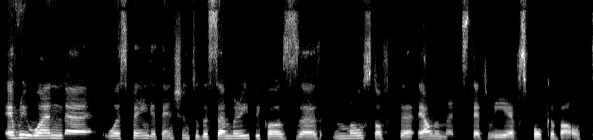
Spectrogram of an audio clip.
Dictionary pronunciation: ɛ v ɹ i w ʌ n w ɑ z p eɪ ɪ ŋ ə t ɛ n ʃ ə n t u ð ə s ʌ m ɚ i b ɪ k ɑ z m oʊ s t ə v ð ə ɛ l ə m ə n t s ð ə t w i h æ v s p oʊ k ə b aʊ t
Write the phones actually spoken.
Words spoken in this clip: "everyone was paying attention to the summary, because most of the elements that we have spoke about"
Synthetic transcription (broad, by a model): ɛ v ɹ i w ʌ n w ɑ z p eɪ ɪ ŋ ə t ɛ n ʃ ə n t u ð ə s ʌ m ɚ i b ɪ k ɑ z m oʊ s t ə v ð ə ɛ l ə m ə n t s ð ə t w i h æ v s p oʊ k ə b aʊ t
